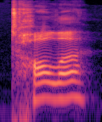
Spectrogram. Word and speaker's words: Talla: well now we've got more bloodline we've got talat Tanga coming in that that feels the name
